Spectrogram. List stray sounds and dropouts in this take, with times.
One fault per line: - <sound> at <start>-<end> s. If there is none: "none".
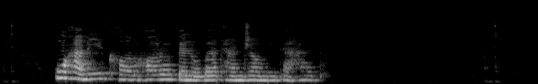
none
